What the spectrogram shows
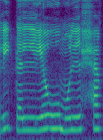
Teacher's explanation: next லிக்கல்யமுல்ஹ இங்க ல் இருக்குது சோ நுனினாக்கு மேற்பற்களோட கீழ் ஓரங்களை தொடுவதன் மூலமாக ல் உச்சரிக்கப்படும்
